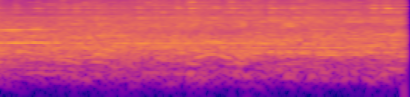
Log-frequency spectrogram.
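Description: Ice hockey arena crowd: many overlapping voices talking at once in a steady murmur, with no single voice standing out.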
